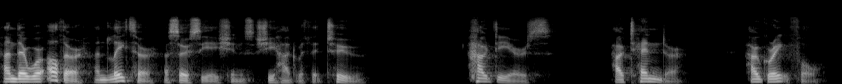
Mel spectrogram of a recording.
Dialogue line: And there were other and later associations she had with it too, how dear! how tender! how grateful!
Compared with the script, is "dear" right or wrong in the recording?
wrong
